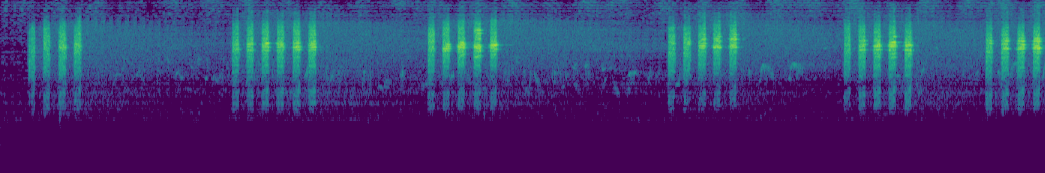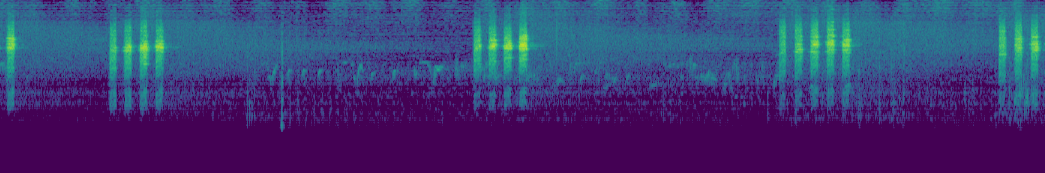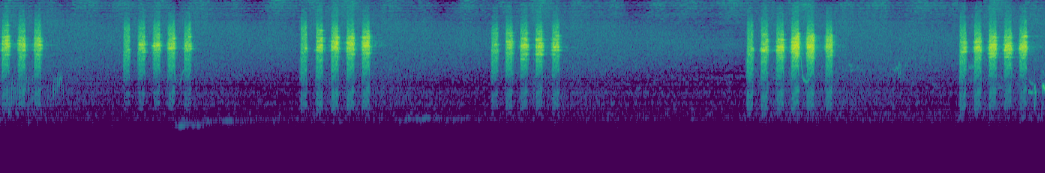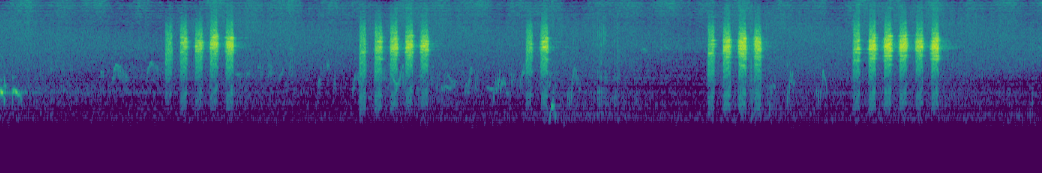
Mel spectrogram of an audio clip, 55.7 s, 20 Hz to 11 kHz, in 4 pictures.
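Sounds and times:
gnatcatcher calls: 0.4s - 1.3s, 3.1s - 4.7s, 5.7s - 6.7s, 8.9s - 9.9s, 11.2s - 12.2s, 13.1s - 14.2s, 15.4s - 16.2s, 20.2s - 21.1s, 24.3s - 25.7s, 27.2s - 28.8s, 29.5s - 31.0s, 31.9s - 32.9s, 34.4s - 35.5s, 37.8s - 39.1s, 40.6s - 42.2s, 43.9s - 45.1s, 46.5s - 47.7s, 48.4s - 50.0s, 51.2s - 54.5s
wren calls: 0.4s - 1.4s, 3.0s - 4.8s, 5.6s - 6.9s, 8.9s - 10.0s, 11.2s - 12.3s, 13.1s - 14.2s, 15.4s - 16.2s, 19.8s - 22.6s, 24.2s - 25.6s, 27.2s - 28.9s, 29.5s - 31.2s, 31.8s - 33.7s, 34.4s - 35.5s, 37.8s - 39.2s, 40.6s - 42.3s, 43.9s - 45.2s, 46.2s - 54.6s
kinglet calls: 3.1s - 4.4s, 5.7s - 6.7s, 8.9s - 9.9s, 11.2s - 12.2s, 15.4s - 16.2s, 20.2s - 21.1s, 24.3s - 25.4s, 27.2s - 28.7s, 29.5s - 30.9s, 31.9s - 33.4s, 34.4s - 35.4s, 37.8s - 39.1s, 40.6s - 42.2s, 43.9s - 45.1s, 46.5s - 50.0s, 51.2s - 54.5s.

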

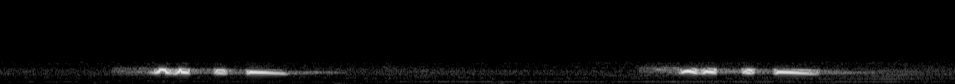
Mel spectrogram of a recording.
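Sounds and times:
white-winged dove cooing: 1.2s - 3.1s, 6.6s - 8.5s.

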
